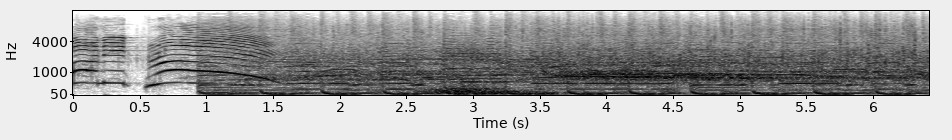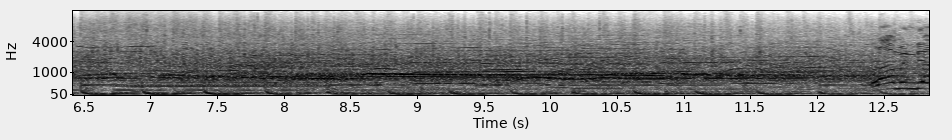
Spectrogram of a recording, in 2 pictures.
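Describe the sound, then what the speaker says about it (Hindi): A studio audience on the Deal or No Deal game show applauds loudly to welcome host Ronit Roy, with sustained clapping blended with music and voices for over ten seconds. "जोरदार तालियों से स्वागत कीजिए रोनित रॉय"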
